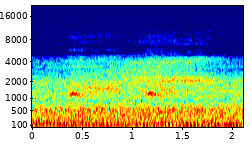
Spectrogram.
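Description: Two faint, short calls from common ravens, about half a second and a little over a second in, over a steady low hum.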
